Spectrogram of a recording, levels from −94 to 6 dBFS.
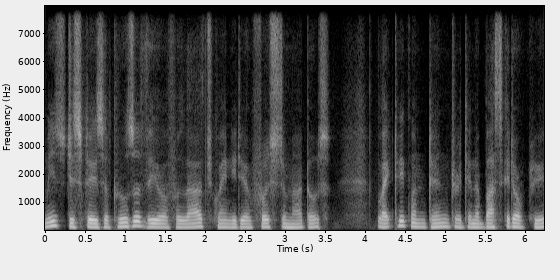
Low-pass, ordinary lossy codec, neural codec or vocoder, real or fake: none; none; codec, 16 kHz, 0.5 kbps, FunCodec, trained on Chinese and English, 25 frames a second; fake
